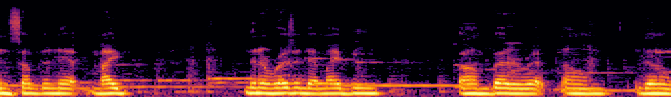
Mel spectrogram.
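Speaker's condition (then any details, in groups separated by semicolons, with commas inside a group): Cerebral palsy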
